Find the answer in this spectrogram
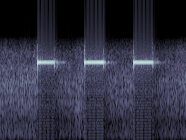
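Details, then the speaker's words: Home IV milrinone infusion pump for heart failure: three regular short high-pitched beeps, an upstream occlusion alarm because the tubing kinked under the sliding, emptying bag. "It says alarm up occlusion. So up occlusion is by the pump."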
